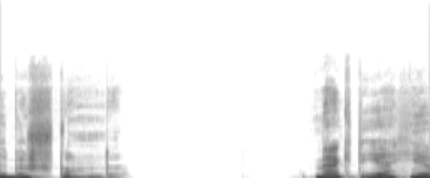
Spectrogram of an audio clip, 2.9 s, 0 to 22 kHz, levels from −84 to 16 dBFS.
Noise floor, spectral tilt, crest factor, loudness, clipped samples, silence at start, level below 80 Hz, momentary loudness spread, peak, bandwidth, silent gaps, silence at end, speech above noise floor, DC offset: -66 dBFS; -7 dB/octave; 16 dB; -22 LUFS; under 0.1%; 0 s; -66 dBFS; 16 LU; -6 dBFS; 12.5 kHz; 1.00-1.13 s, 1.35-1.61 s; 0 s; 46 dB; under 0.1%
